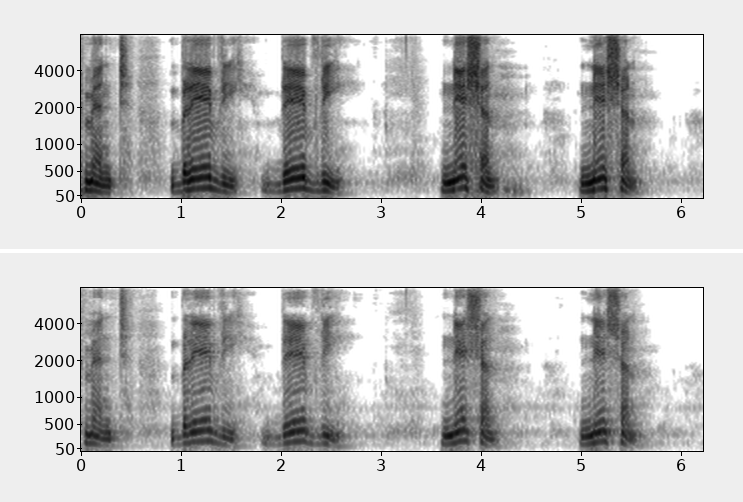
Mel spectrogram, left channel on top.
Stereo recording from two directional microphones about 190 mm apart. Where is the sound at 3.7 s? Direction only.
40° left (ahead or behind).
